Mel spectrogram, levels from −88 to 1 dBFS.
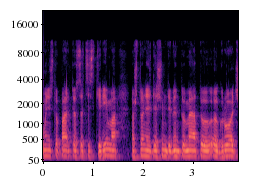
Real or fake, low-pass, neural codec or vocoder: real; 10.8 kHz; none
